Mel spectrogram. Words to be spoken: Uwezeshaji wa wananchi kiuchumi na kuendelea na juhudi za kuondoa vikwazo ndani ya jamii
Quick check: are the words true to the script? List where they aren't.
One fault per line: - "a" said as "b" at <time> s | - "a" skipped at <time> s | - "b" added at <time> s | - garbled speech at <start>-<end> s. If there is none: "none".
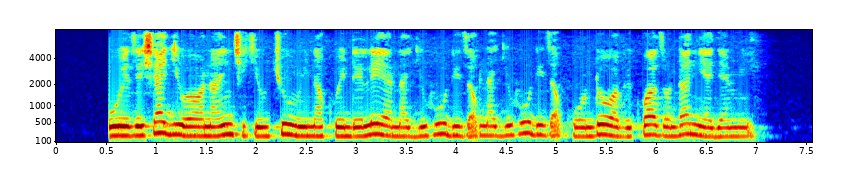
- "na juhudi za" added at 4.2 s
